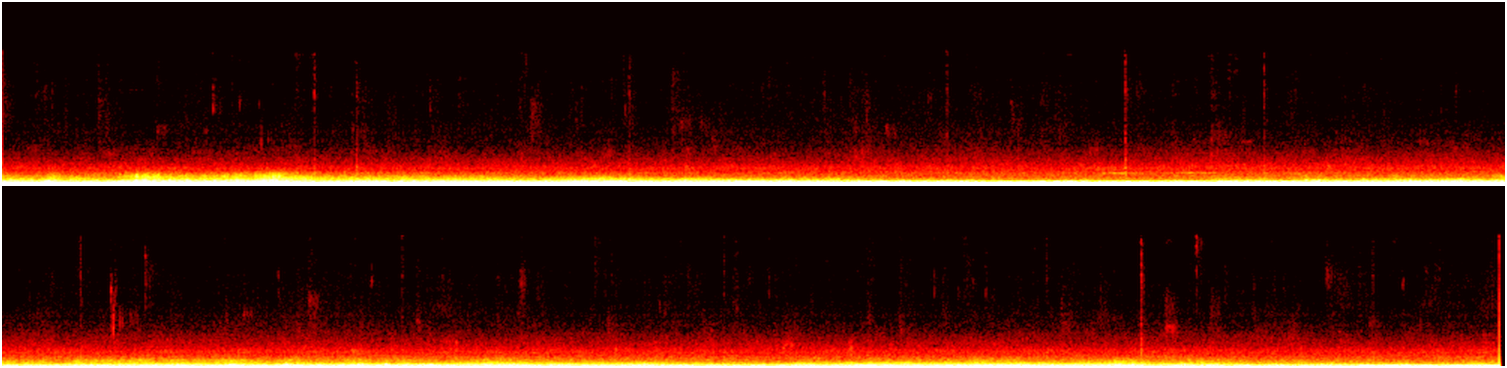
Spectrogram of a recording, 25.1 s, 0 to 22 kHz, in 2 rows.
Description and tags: thunder growling
Rolling thunder with a bit rain recorded with a Zoom H1 XY-microphone.
But you don't have to.
Wanna see my works?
